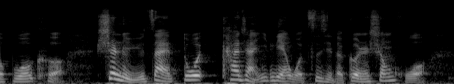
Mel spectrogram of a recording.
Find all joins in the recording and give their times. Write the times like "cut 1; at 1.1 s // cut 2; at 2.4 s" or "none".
cut 1; at 2.7 s

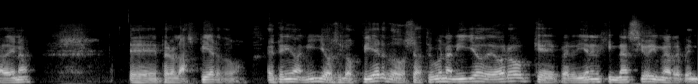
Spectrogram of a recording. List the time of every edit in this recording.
none

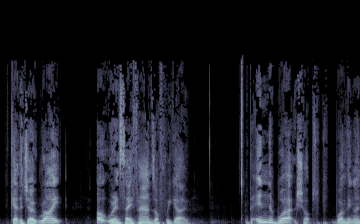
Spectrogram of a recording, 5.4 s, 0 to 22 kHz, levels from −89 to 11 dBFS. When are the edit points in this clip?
none

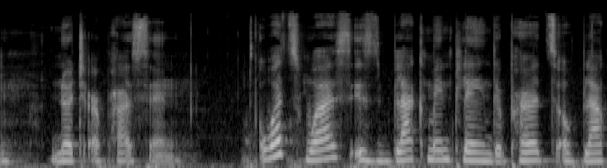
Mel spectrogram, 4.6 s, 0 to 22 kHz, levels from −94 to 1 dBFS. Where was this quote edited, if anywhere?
cut 1; at 1.9 s

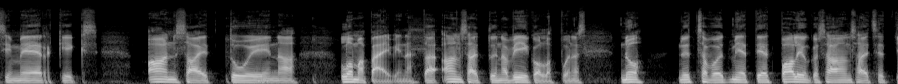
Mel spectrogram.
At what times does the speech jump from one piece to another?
cut 1; at 5.8 s

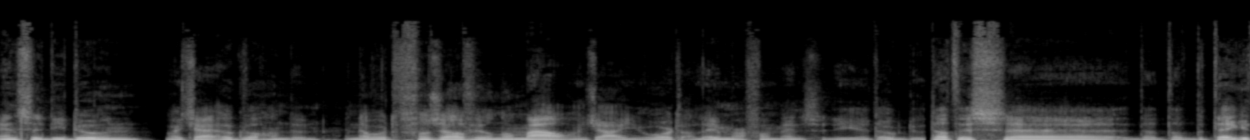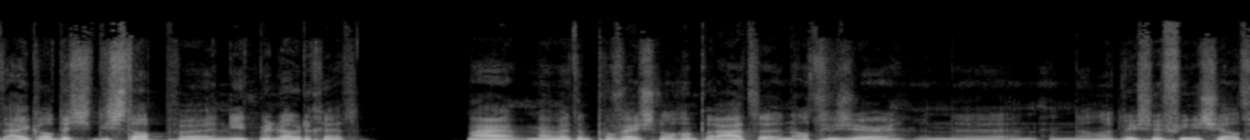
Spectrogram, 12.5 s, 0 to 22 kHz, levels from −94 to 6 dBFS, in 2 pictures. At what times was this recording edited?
cut 1; at 4.6 s

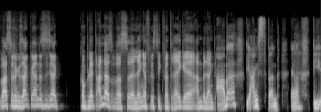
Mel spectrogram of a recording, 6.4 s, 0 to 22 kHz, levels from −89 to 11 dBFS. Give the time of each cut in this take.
cut 1; at 2.2 s // cut 2; at 4.3 s // cut 3; at 5.4 s

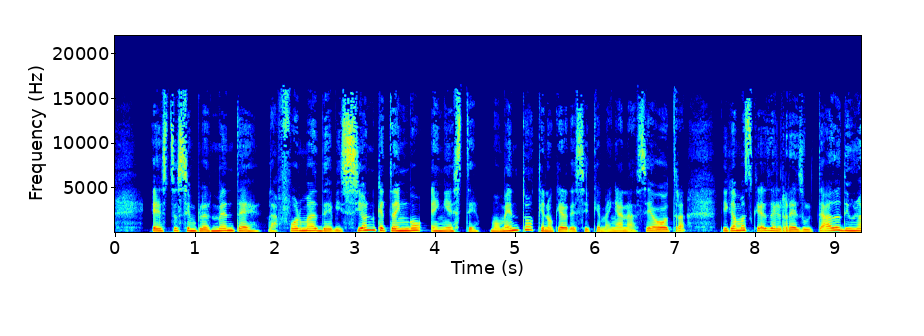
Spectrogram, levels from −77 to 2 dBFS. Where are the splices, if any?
cut 1; at 1.9 s

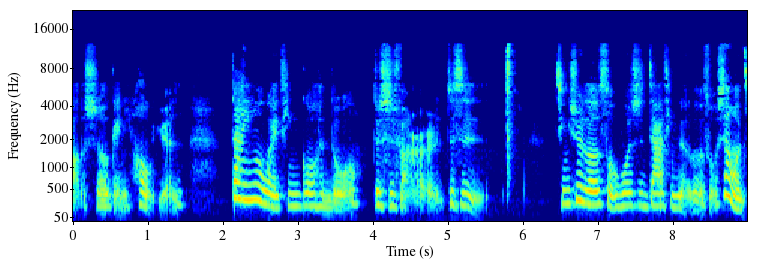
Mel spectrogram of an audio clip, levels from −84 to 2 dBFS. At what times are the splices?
cut 1; at 3.9 s

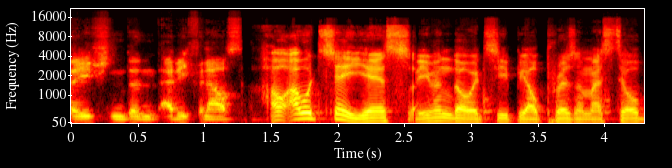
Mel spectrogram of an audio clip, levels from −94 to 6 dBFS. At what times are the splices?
cut 1; at 1.3 s // cut 2; at 2.6 s

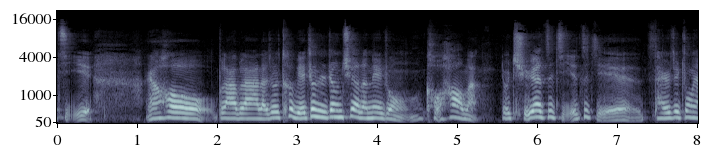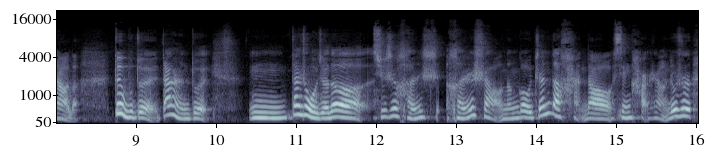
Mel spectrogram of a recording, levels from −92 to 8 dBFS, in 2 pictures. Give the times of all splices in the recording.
cut 1; at 6.5 s // cut 2; at 12.0 s

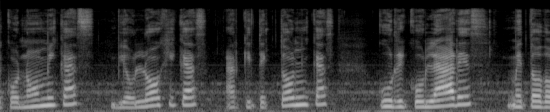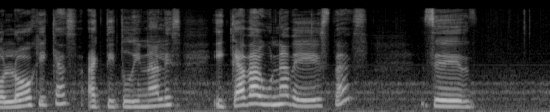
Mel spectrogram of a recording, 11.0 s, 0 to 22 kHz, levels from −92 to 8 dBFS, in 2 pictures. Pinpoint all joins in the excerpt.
none

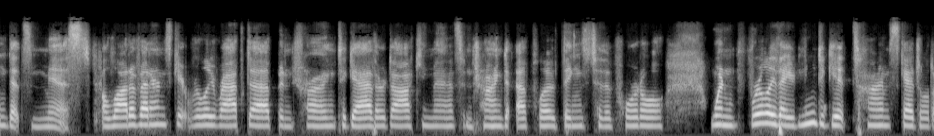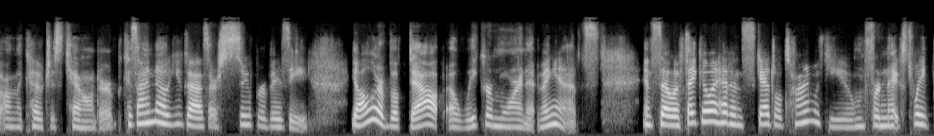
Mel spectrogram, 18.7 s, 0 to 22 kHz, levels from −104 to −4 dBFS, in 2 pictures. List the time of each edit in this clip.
none

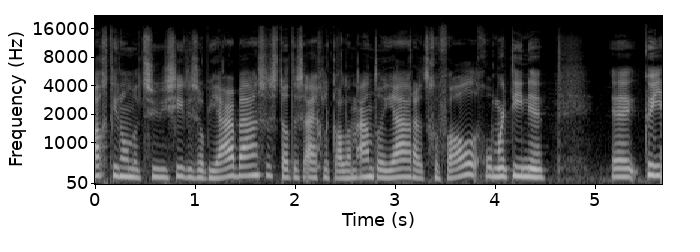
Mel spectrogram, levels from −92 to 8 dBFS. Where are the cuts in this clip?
cut 1; at 3.8 s

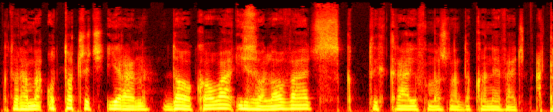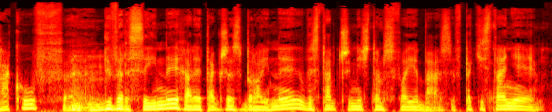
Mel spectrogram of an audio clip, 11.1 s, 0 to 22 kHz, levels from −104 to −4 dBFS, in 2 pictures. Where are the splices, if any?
none

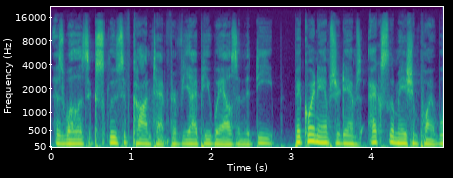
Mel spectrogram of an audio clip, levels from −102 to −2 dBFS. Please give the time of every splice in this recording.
cut 1; at 3.0 s

